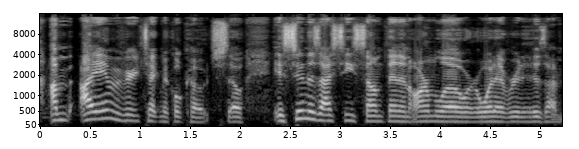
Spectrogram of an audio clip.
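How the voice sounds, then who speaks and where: A woman's fairly low voice at a fairly quick pace, with ordinary pitch variation and music in the background. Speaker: high school volleyball coach. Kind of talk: radio interview. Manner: loud.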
